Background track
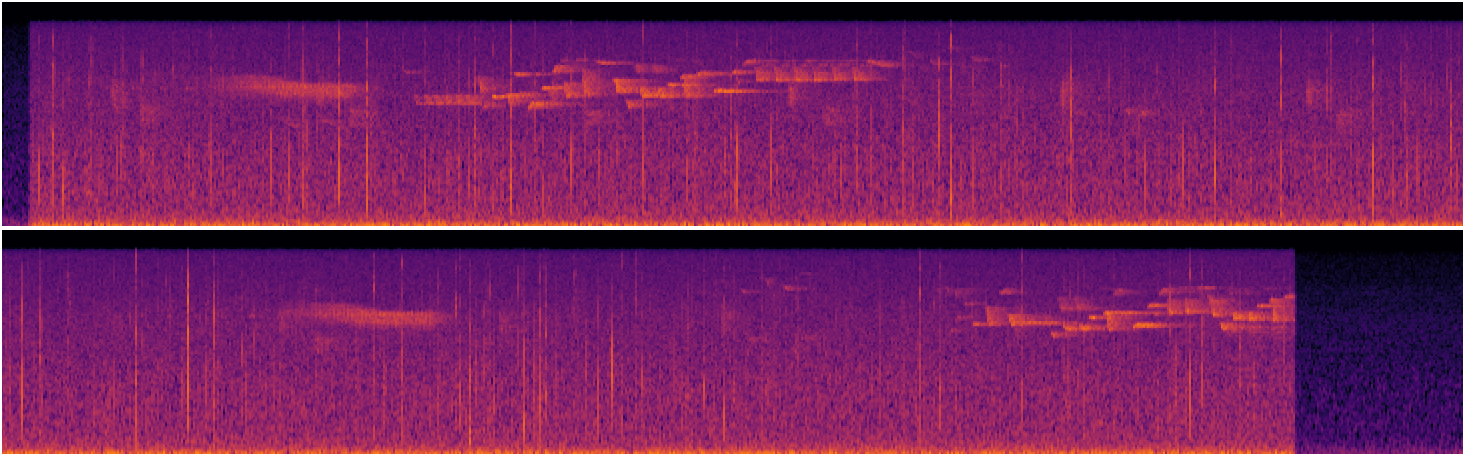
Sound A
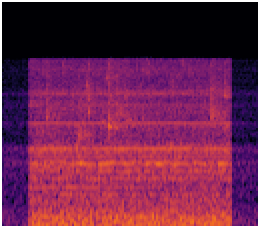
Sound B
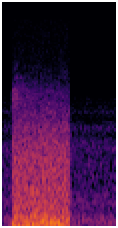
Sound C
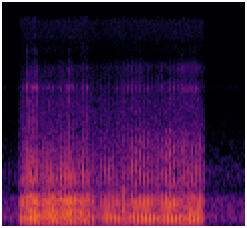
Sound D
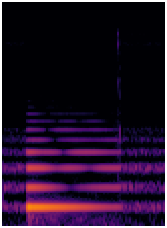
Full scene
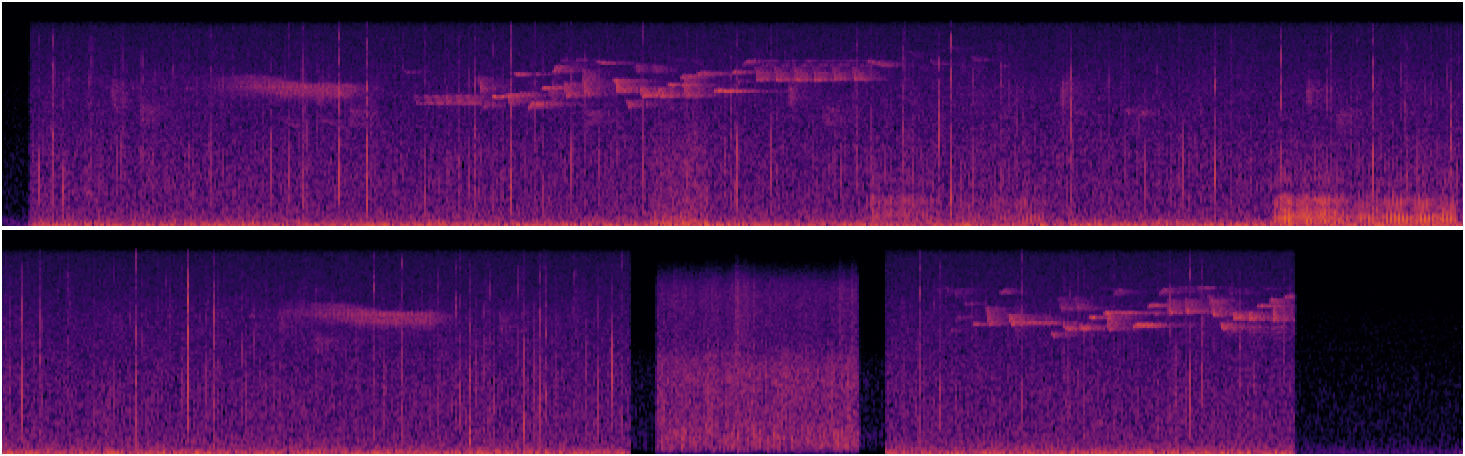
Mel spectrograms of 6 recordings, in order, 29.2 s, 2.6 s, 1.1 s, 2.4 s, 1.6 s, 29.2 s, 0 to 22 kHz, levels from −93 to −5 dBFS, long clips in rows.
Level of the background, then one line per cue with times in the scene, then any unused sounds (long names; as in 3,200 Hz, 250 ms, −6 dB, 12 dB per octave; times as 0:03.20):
background track −11.5 dB
0:06.39: mix in B −13.5 dB
0:08.45: mix in C −16.5 dB
0:12.54: mix in C −13 dB + spectral tilt −3.5 dB per octave
0:20.88: overwrite with A −13.5 dB + cochlear-implant simulation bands 3
not used: D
